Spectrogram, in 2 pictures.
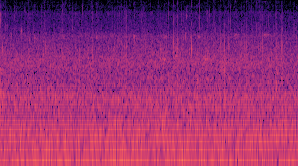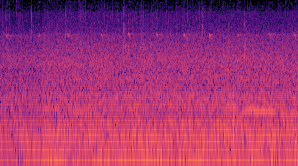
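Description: Steady hiss of rain falling, with faint scattered ticks and a brief faint tone near the end.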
